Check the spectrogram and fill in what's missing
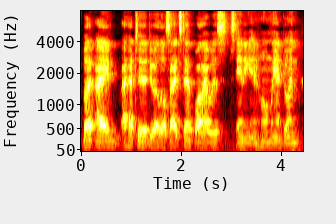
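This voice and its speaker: A man's voice: monotone, brisk. A man hosting a casual podcast, telling rambling, laid-back stories with the odd swear word. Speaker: podcast host. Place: home kitchen studio. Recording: echoey room with faint rumble.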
